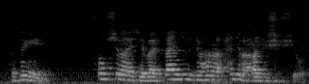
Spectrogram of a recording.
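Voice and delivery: imitating a student's low, hushed formal plea; stiffly defiant politeness. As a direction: say it low and quiet, formal but challenging. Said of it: "정중하기보다는 약간 도전적이었어".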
